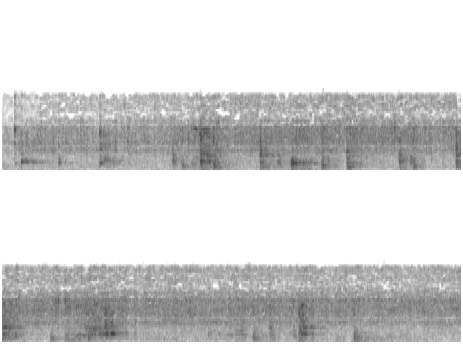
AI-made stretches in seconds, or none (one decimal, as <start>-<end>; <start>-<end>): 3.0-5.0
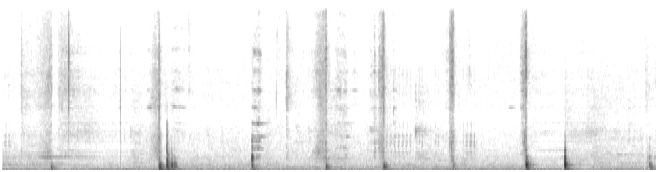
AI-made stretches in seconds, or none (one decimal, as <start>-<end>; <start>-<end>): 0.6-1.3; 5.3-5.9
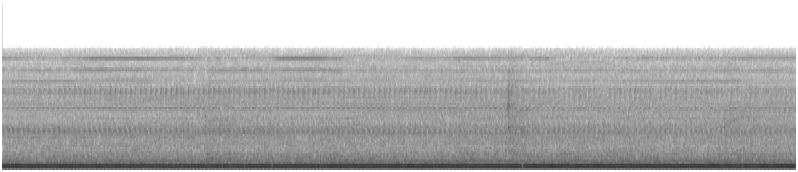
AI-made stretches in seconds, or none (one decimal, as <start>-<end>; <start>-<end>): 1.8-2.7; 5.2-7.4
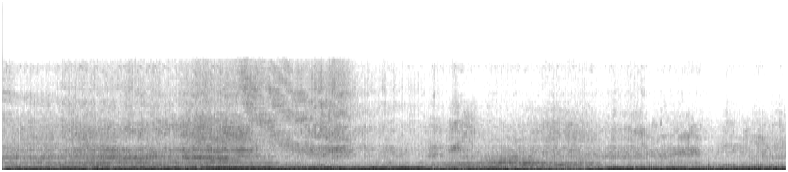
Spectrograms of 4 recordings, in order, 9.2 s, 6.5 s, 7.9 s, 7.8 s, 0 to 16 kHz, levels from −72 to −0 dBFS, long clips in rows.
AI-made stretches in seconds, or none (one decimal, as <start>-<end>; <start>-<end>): 0.0-2.3; 2.9-7.8

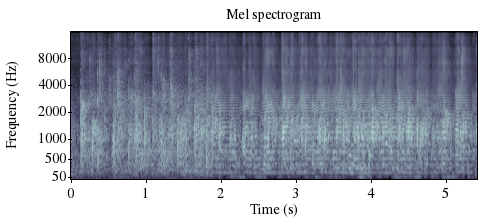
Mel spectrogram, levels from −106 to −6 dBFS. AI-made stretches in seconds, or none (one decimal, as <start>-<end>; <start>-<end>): 1.9-5.4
